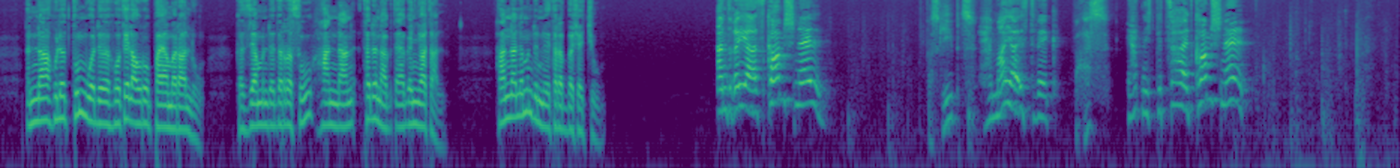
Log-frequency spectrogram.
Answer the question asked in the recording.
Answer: ሃና የተጨነቀችው አቶ ማየር በመጥፋቱ ነው።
